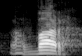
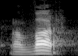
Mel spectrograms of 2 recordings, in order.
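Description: Both takes have the same delivery.

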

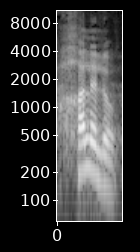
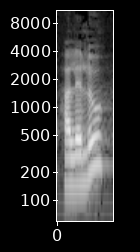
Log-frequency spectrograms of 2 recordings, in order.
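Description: First: It begins with a harsh, scratchy h sound. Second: It begins with a soft, light h sound. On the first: It means desecrate. The speaker calls it wrong. "произнесете «халлелю», то получится слово с противоположным значением" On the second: It means praise. The speaker calls it right. "вместо «халлелю»"

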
